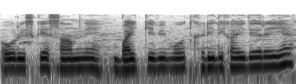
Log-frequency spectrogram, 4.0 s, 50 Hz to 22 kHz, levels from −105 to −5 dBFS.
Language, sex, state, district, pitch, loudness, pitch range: Hindi, male, Uttar Pradesh, Saharanpur, 155 Hz, -16 LUFS, 150-165 Hz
